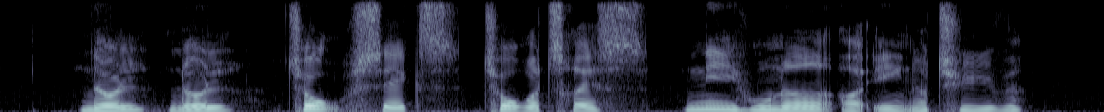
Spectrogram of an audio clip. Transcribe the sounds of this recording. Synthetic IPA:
nɔ̽lnɔ̽l | t͡sʰo̝̰ːseɡ̥st͡sʰo̝̰ːɒ̽t͡sʰʁas | nḭːɦunɐð̞ˠɒ̽ʔe̝̰ːnɒ̽t͡sʰyːʋə

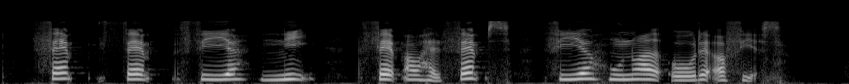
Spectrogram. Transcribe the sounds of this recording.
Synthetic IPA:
fem̰ | fem̰ | fiːɐnḭː | fem̰ʔɒ̽ɦælfem̰s | fiːɐhunʁɐð̞ˠɔ̽ːɾəʔɒ̽fiɐ̰s

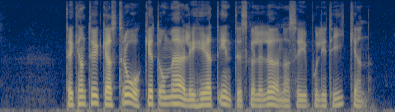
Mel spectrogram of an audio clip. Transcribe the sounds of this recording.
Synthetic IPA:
d̪̥ɛkʰant̪ʰʏkːast̪ʰɾoːkɪt̪ɔmæːɭɪɡɦeːt̪ɪnt̪əskɵlːəløːnasɛjɪpʰʊlɪt̪ʰiːkʰən

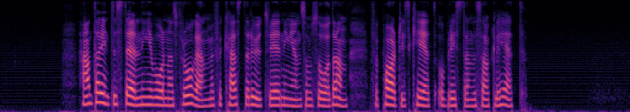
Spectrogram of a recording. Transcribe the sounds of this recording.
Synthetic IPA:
hant̪ʰɑːɾɪnt̪əst̪ɛlnɪŋɪvoːɳasfɾoːɡanmɛnfœɾkʰast̪ad̪əʉ̟ːt̪ɾeːd̪nɪŋənsɔmsoːd̪an | fœɾpʰɑːʈɪskheːt̪ʰɔ̰k̚bɾɪst̪and̪əsɑːklɪɡheːt̪

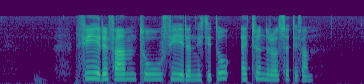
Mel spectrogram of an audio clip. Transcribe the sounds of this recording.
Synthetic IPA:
fiːɾəfɛmt̪ʰuːfiːɾənɪt̪ɪt̪ʰuːʔɛt̪hʉnd̪ɾəoːsœt̪ɪfɛm

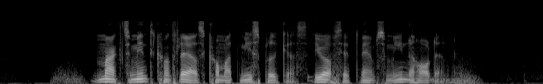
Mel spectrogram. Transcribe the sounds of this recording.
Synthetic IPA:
mak̚t̪sɔmɪnt̪ə̥kʰɔnt̪ɾʊleːɾaskʰɔmːəɾat̪mɪsbɾʉ̟ːkʰa̰suːavsɛt̪ːvɛmsɔmɪnːəɦaɖɛ̰n

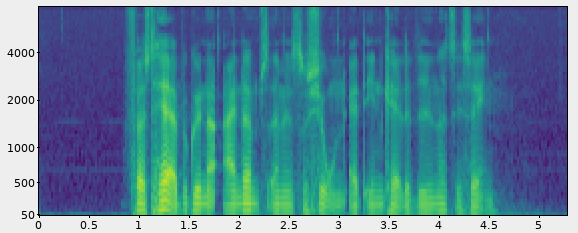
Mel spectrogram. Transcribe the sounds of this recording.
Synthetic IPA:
fɶɐsd̥hæɐ̰b̥e̝ɡ̥øn̰ɐʔɑ̈ɪnd̥ɒ̽msæðˠminisd̥ʁɑ̈ɕo̝̰ːnn̩ʔæd̥e̝nkʰæl̰əʋið̞ˠnɐt͡sʰe̝lsɛ̰ːɪn̩

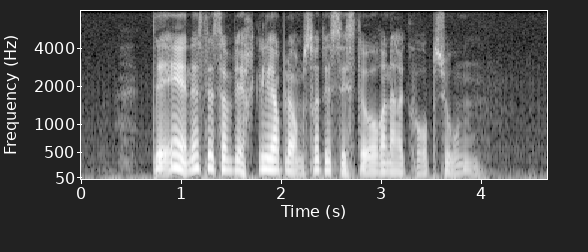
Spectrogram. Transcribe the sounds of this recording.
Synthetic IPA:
d̪̥eːeːnəst̪əsɔmʋɪʁkəlɪhɑːʁblɔmsʁət̪iːsɪst̪ə̰oːʁənæːʁkʰʊʁʉpʃṵːnn̩

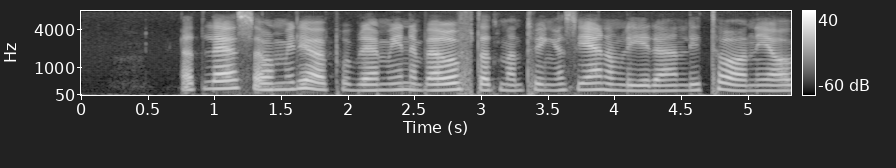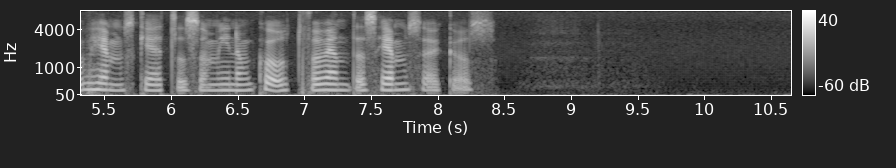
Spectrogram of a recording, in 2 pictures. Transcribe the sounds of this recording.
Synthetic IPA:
at̪lɛːsaɔmːɪljøːpʰɾʊbleːmɪnːəbæːɾɔft̪aːt̪mant̪ʰvɪŋːasjeːnɔmlyːd̪aɛnlɪt̪ʰɑːnɪavɦɛmskheːt̪ʰəɾʂɔmɪn̪ːɔmkʰɔʈ̪fœɾvɛnt̪ashɛmːsø̰ːkə̰s

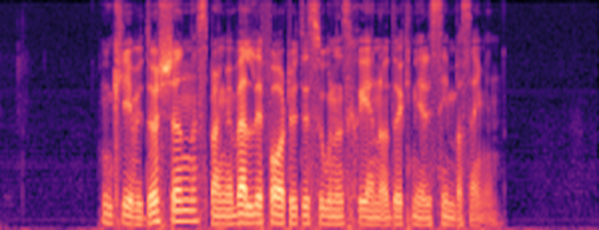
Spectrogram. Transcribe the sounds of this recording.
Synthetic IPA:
hʊnkʰleːvʏd̪ɵʂənspɾaŋmɛvɛld̪ɪfɑːʈʉ̟ːt̪ɪsuːlənsɧeːnɔ̰d̪øːkneːɾɪsɪmbasɛ̰ŋːə̰n

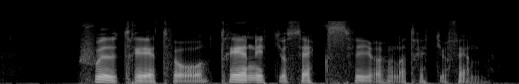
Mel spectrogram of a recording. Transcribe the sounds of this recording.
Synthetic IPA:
ɧʉ̟ːt̪ʰɾeːt̪ʰv̥o̰ːt̪ʰɾeːnɪt̪ʰːɪʊsɛksfyːɾaɦɵnd̪ɾa̰t̪ʰɾɛt̪ʰːɪʊfɛ̰mː

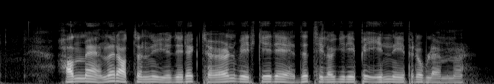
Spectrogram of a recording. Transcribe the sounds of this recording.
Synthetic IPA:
hɑnmeːnəɾɑt̪̚d̪ɛnːyːəd̪ɪɾəkt̪ʰøːəɳʋɪɾkəɾɛd̪ət̪ʰɪloːɡɾiːpəɪnːiːpʰɾʊbleːmənə

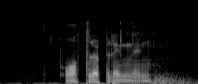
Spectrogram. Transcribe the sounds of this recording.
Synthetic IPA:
ʔoːt̪əɾɔpɾɪŋnɪ̰ŋ

